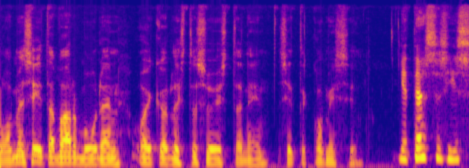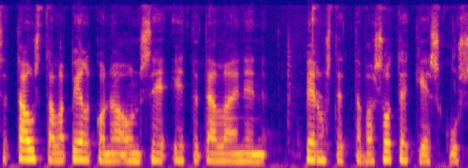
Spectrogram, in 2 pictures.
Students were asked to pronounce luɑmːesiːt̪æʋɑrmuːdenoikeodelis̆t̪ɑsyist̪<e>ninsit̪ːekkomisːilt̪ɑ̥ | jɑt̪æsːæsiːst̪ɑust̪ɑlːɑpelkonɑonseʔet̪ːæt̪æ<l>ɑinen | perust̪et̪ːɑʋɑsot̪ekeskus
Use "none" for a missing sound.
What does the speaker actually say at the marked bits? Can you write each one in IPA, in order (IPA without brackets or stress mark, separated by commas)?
æ, lː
